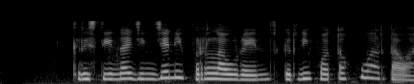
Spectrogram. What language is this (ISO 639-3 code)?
sun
